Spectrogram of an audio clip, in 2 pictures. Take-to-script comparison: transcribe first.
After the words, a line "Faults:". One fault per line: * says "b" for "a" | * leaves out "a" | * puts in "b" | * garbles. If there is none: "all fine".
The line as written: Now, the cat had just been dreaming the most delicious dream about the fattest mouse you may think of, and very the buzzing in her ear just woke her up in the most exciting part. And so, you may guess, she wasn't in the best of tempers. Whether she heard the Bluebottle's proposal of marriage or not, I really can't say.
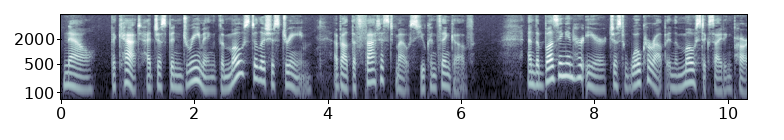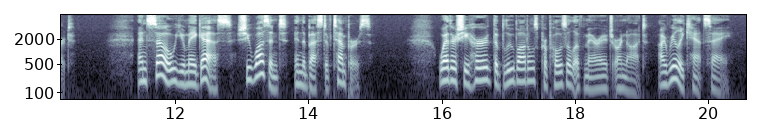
Now, the cat had just been dreaming the most delicious dream about the fattest mouse you can think of, and the buzzing in her ear just woke her up in the most exciting part. And so, you may guess, she wasn't in the best of tempers. Whether she heard the Bluebottle's proposal of marriage or not, I really can't say.
Faults:
* says "can" for "may"
* leaves out "very"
